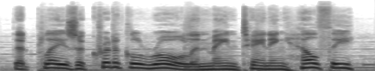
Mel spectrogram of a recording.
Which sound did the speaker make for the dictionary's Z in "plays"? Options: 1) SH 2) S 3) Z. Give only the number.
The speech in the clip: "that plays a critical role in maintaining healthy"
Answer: 3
